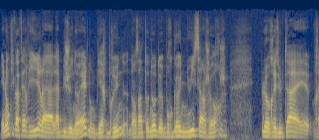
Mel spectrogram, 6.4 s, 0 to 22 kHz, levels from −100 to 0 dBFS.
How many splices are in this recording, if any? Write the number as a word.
zero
